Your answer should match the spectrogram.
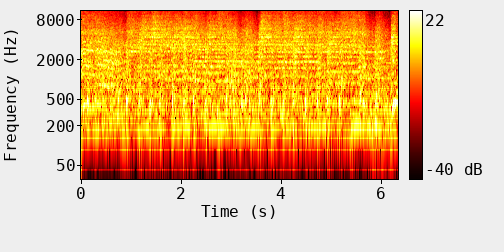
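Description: Rock band playing live at full volume: drum kit keeping a steady driving beat under electric guitar and bass guitar.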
